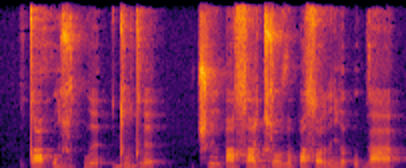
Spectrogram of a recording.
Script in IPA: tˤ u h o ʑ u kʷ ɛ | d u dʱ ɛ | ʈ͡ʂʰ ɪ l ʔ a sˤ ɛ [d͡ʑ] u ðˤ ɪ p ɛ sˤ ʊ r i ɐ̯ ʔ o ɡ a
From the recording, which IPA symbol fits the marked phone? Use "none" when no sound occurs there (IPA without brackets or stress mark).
d͡ʑ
